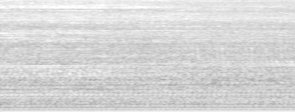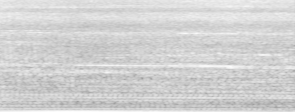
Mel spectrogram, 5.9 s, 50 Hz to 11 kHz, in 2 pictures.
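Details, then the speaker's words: Nissan X-Trail T32 2.0 manual, engine revved to about 2,000 RPM and above; even, smooth drone with no rough noise from the compressor or growl from the alternator pulley; normal engine running. "Oke jadi dia 2.000 sampai dengan ke atas tidak ada tambahan kompresor juga tidak bunyi kasar Heeh puli alternatif juga tidak ngorok ya"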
